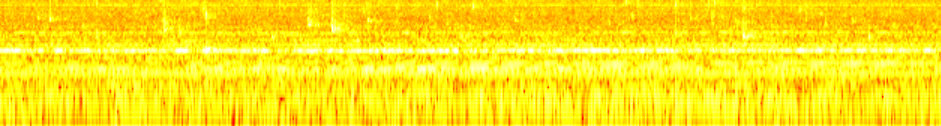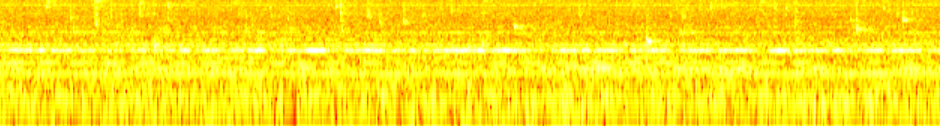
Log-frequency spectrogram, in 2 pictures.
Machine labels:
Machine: pump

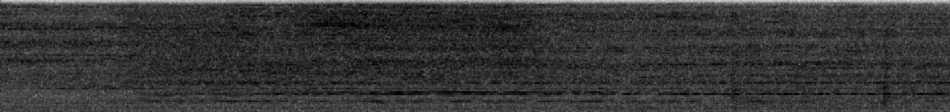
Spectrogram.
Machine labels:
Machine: fan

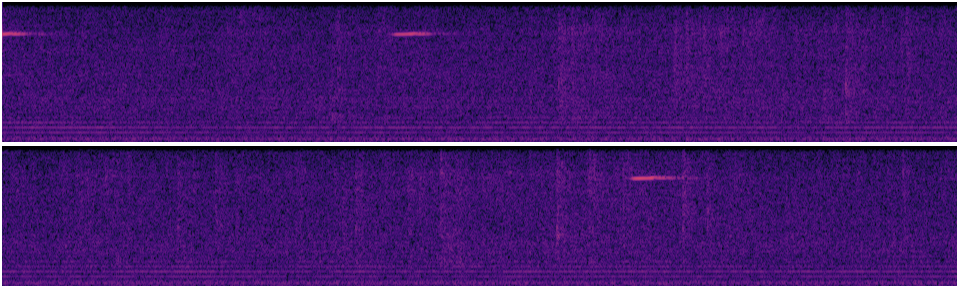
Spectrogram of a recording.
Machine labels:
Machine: fan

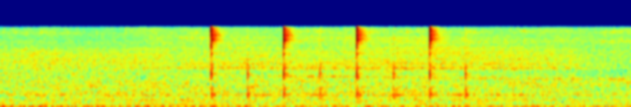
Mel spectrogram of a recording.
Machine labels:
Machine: valve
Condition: normal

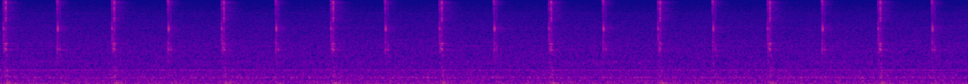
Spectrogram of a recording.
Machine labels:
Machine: valve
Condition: normal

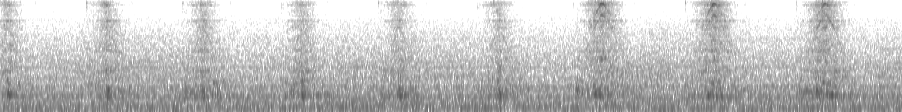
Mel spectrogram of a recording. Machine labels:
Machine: slide rail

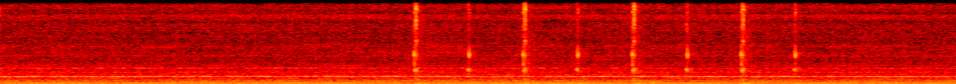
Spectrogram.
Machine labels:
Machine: valve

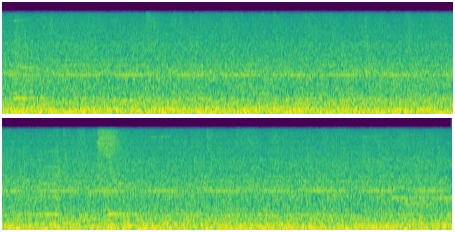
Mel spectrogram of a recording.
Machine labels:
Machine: slide rail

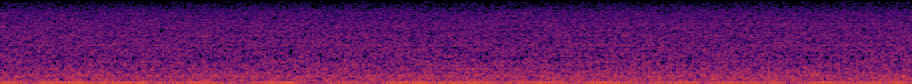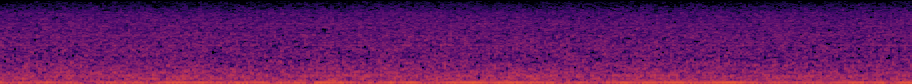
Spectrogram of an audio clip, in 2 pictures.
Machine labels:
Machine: fan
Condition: abnormal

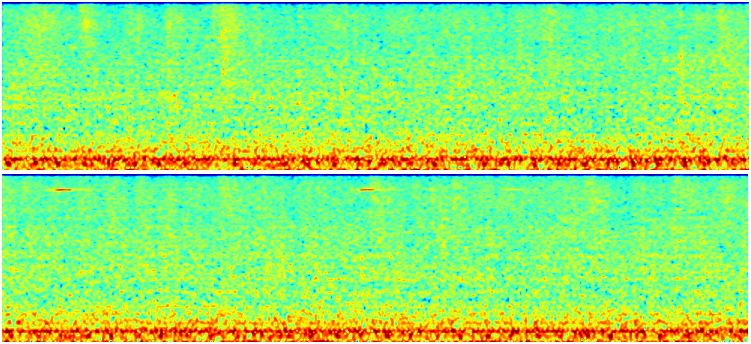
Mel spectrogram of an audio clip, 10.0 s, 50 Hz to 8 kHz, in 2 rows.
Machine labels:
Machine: fan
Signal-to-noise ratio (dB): -6 dB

